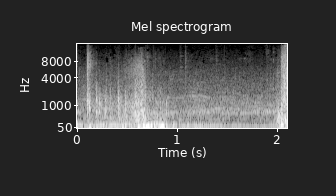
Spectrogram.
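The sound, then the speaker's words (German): Heavy low thuds and booms from a catapult flinging dead bodies over city walls during a siege by the Golden Horde, loud and forceful, with a sharp impact at the end. “Madonna, sie schießen immer noch ihre Toten mit Katapulten über die Stadtmauern. Seit gut einer Woche geht das jetzt so.”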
